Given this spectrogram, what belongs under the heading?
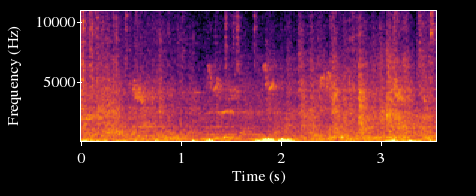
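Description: Pigeons in a home loft, short-beaked birds kept for sale in Mirpur, Dhaka, cooing softly with a brief burst of wing flapping midway, fairly close and alone.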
